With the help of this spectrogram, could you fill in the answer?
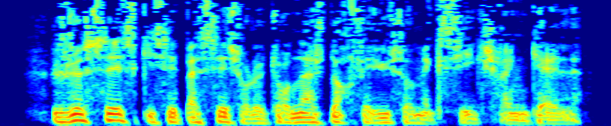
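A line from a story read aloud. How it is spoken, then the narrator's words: Cold retort. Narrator (French): lança Martin froidement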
